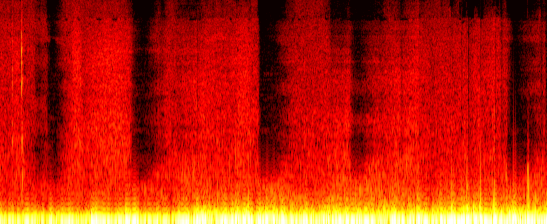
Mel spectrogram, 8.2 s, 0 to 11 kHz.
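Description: Wind gusts across the cold Tibetan plateau in Changtang at –20 °C, a loud low rumbling buffet that swells and eases in surges throughout.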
